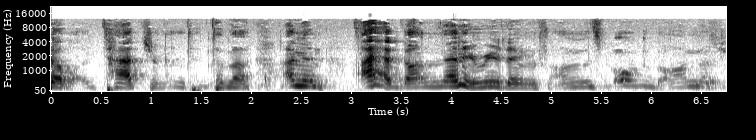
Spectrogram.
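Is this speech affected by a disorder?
Yes: cerebral palsy.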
